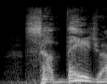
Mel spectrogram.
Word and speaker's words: Saavedra: Saavedra.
